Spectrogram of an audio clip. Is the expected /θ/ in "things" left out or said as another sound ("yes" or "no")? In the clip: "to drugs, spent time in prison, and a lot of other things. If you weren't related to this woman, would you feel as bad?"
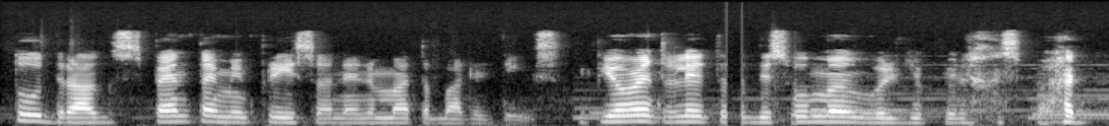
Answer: yes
